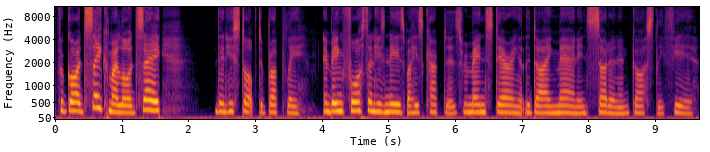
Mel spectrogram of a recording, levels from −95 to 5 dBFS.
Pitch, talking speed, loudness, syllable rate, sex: 220 Hz, 185 wpm, -19 LUFS, 4.8 syllables/s, female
